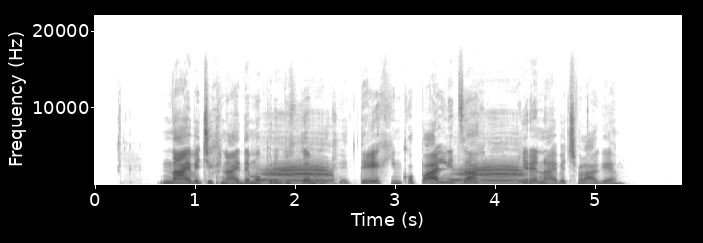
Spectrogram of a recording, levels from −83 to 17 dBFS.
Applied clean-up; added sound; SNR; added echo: neural mask model RNNoise.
